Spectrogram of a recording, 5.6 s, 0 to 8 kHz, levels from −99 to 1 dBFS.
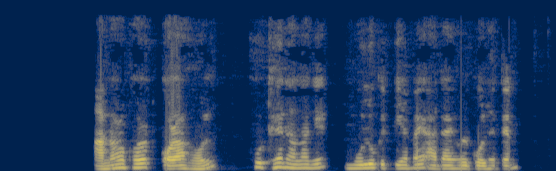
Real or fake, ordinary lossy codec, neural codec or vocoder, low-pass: real; MP3, 64 kbps; none; 7.2 kHz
